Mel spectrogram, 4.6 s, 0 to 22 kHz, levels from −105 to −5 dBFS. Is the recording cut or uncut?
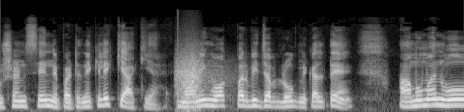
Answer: cut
